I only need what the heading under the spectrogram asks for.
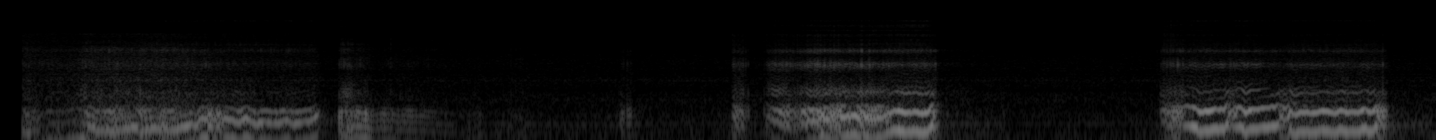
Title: puppy snoring then dreaming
